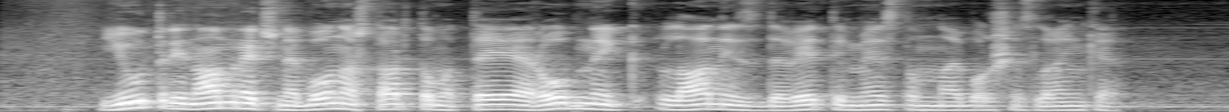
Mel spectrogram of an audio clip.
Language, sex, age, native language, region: Slovenian, male, 30-49, Slovenian, Drava region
